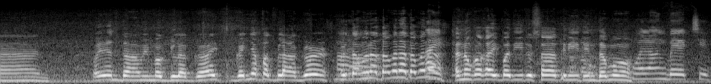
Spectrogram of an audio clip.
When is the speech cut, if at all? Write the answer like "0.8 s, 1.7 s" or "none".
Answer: 3.3 s, 4.5 s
